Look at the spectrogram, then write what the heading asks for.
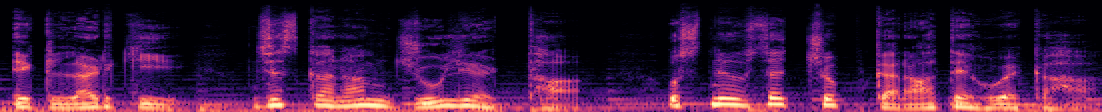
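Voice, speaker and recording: A man's voice: mid-range voice, very animated, moderate pace, darkish tone, faint music behind. A man narrating a dramatic scripted audio drama series as its storyteller.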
